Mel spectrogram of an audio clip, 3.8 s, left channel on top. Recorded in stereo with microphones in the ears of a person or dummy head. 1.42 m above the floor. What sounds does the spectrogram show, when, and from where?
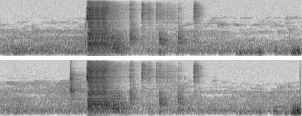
1.1 s a gunshot: 5° right (ahead or behind), 1.5 m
